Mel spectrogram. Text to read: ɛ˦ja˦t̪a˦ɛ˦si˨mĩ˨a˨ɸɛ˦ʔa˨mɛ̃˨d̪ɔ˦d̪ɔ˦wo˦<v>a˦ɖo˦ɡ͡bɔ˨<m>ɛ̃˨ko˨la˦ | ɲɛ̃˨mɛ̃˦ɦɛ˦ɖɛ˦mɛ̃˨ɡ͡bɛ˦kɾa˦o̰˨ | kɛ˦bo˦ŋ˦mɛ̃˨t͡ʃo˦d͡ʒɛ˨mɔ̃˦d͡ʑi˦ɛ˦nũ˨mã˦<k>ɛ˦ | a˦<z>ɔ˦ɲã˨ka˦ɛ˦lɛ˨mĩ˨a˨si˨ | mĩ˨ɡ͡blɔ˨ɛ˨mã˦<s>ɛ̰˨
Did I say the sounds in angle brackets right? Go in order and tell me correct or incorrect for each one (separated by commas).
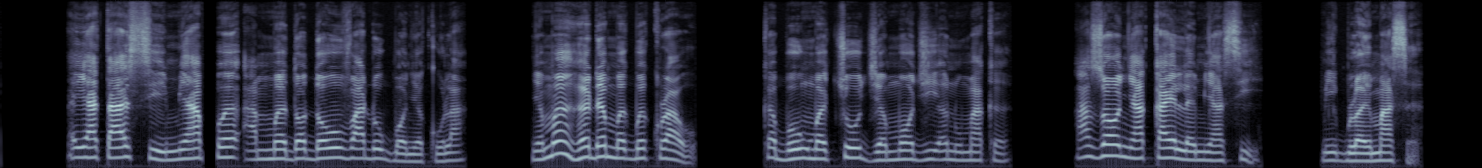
correct, incorrect, correct, correct, correct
